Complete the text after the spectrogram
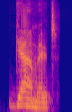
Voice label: "gamut", Indian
